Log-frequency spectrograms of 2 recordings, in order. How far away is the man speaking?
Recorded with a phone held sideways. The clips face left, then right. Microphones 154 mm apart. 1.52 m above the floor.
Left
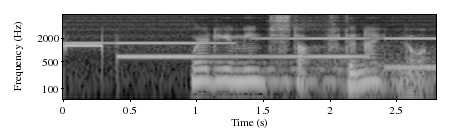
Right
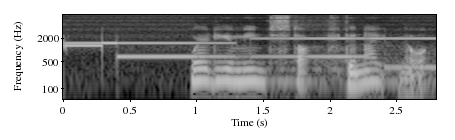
About 0.6 m.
